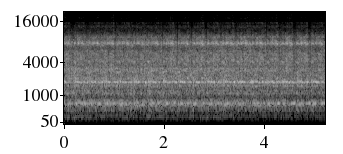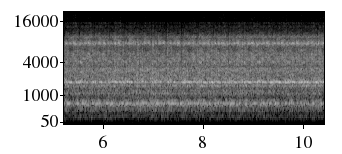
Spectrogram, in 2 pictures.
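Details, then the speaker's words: Boring galled grooves from the apron bearing of a 1943 Hendey 16x30 lathe on a K&T mill with power feed: steady cutting hiss, two constant ringing tones and light rhythmic chatter as the tool passes through grooves and ridges. "as you can hear the uh boring tool is in one of the grooves that was Gall into that bearing now we're getting a ridge between a couple of the grooves"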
